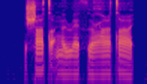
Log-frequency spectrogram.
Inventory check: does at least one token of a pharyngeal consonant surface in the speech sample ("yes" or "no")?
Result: yes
